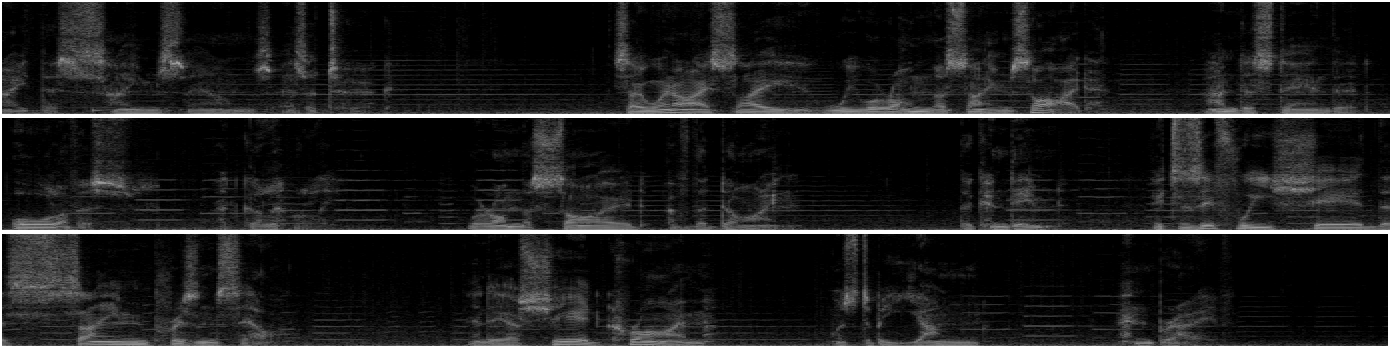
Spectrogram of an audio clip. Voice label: Documentary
